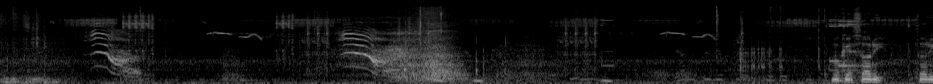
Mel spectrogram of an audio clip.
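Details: In Kenya, a lion cub gives high, falling mewing cries as it calls for its mother.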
